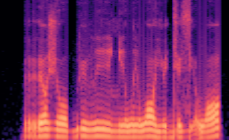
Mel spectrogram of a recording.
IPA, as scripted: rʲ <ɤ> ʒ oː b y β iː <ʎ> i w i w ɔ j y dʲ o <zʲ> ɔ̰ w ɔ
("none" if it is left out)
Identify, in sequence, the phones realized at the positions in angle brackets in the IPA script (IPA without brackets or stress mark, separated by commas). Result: ɔ, ʎ, zʲ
